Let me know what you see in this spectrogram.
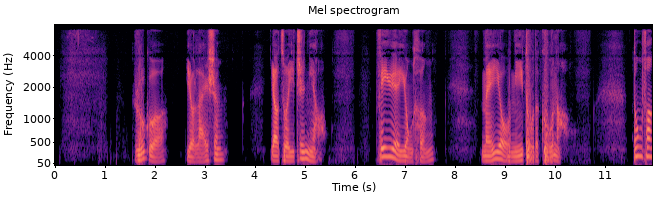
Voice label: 中文情感类

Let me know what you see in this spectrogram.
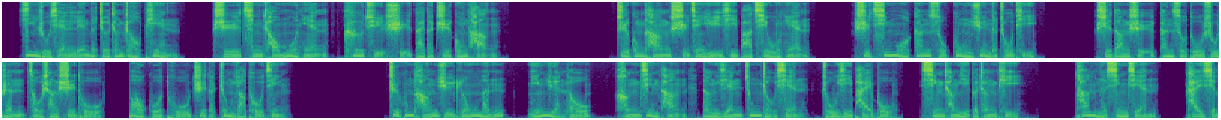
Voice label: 专题 配音; 陇原兰大二院

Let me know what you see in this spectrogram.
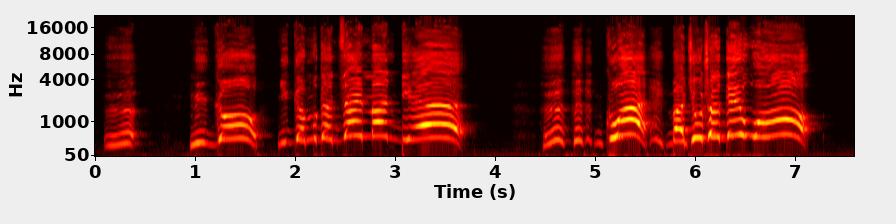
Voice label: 小男

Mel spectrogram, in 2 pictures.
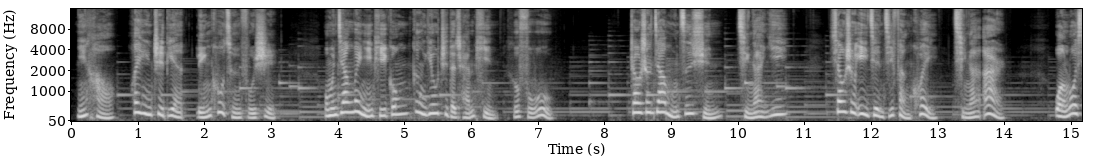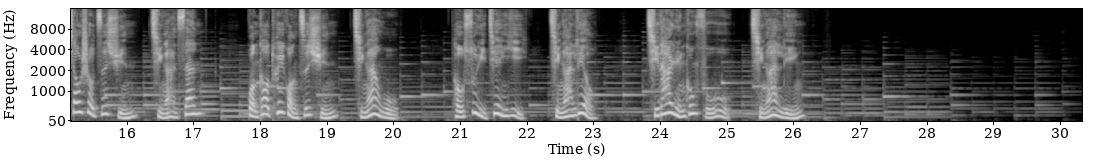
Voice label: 彩铃

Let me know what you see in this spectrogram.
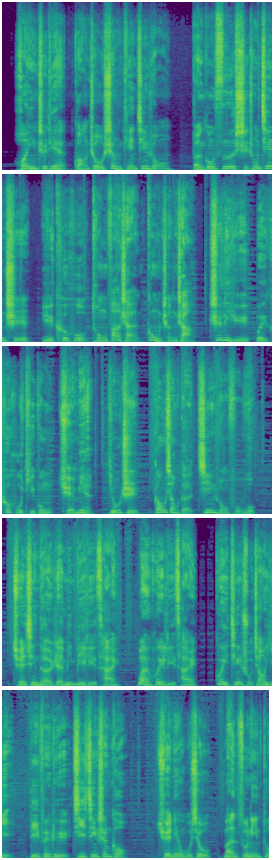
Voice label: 彩铃 混音; 盛天金融乐天混音

